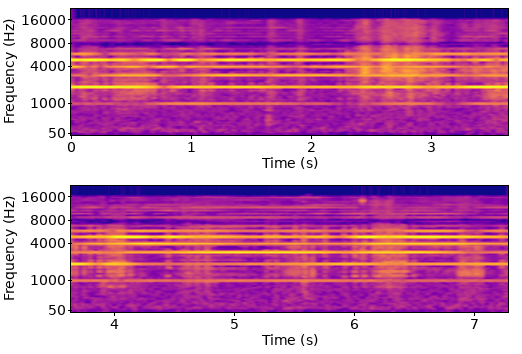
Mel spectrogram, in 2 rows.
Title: 370z whining noise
